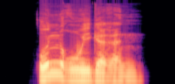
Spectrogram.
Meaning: inflection of unruhig: 1. strong genitive masculine/neuter singular comparative degree 2. weak/mixed genitive/dative all-gender singular comparative degree
- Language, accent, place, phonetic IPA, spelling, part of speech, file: German, Germany, Berlin, [ˈʊnʁuːɪɡəʁən], unruhigeren, adjective, De-unruhigeren.ogg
